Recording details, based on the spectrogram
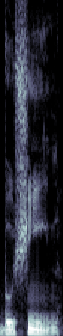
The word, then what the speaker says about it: Buchine: B-U-C-H-I-N-E. – But pronounced Buchin, very much. – Buchin, yep. – Okay. – It's pronounced Buchin.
